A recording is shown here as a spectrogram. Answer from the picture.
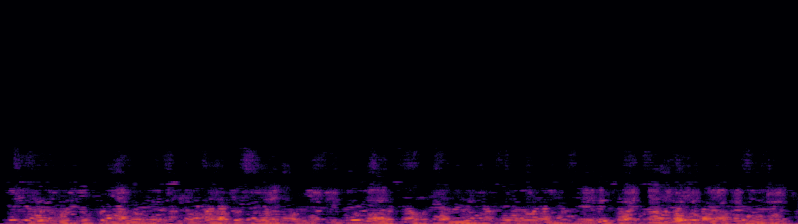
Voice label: test male synthconv

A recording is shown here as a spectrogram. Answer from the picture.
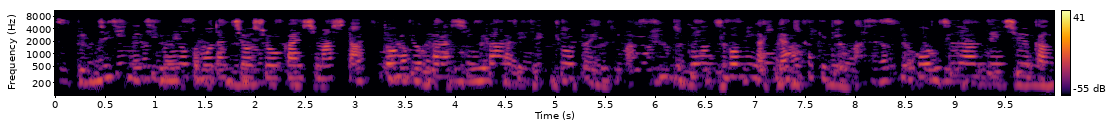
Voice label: test female liverec 250ms 5cm src; SiSEC08; SiSEC underdetermined

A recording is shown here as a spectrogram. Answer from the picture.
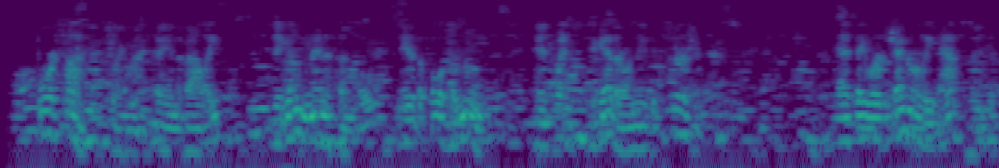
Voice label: male synth conv 5cm; SASSEC07

